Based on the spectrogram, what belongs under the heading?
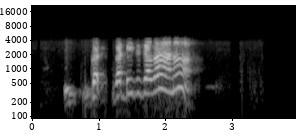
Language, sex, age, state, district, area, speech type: Dogri, female, 45-60, Jammu and Kashmir, Samba, rural, conversation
